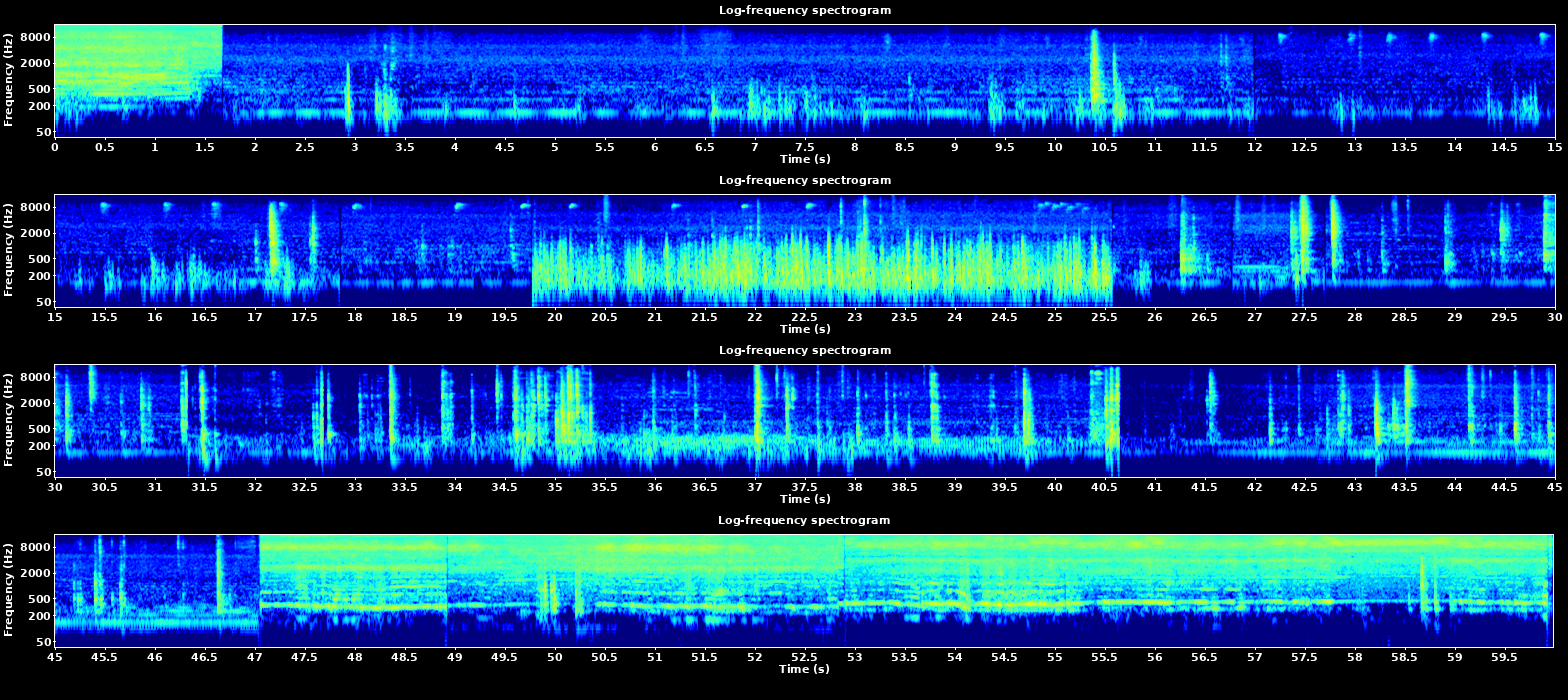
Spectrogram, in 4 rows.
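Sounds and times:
angle grinder sanding wood: 0.0 - 1.7, 47.0 - 59.9.

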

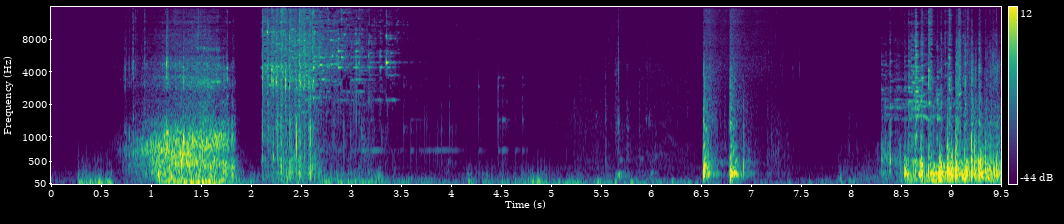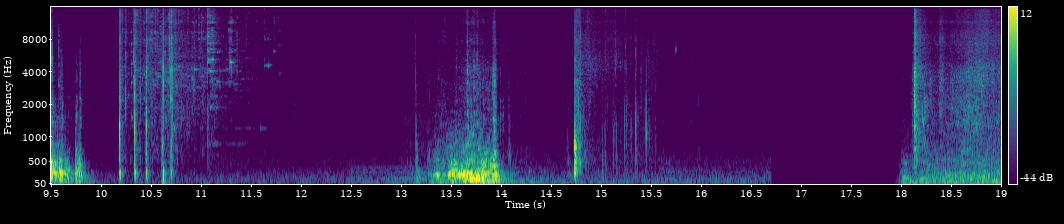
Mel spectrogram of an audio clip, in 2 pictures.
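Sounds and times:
glass shattering: 2.1 - 4.6, 10.3 - 12.0
glass shards clinking: 2.1 - 4.7, 10.8 - 11.9.

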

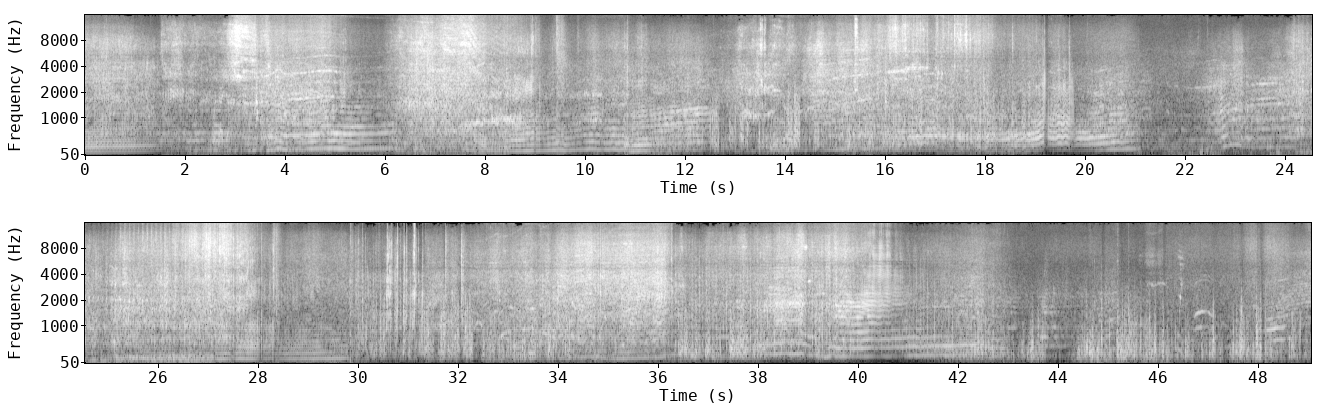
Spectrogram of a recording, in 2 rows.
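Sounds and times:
rally car engines revving: 0.0 - 49.0.

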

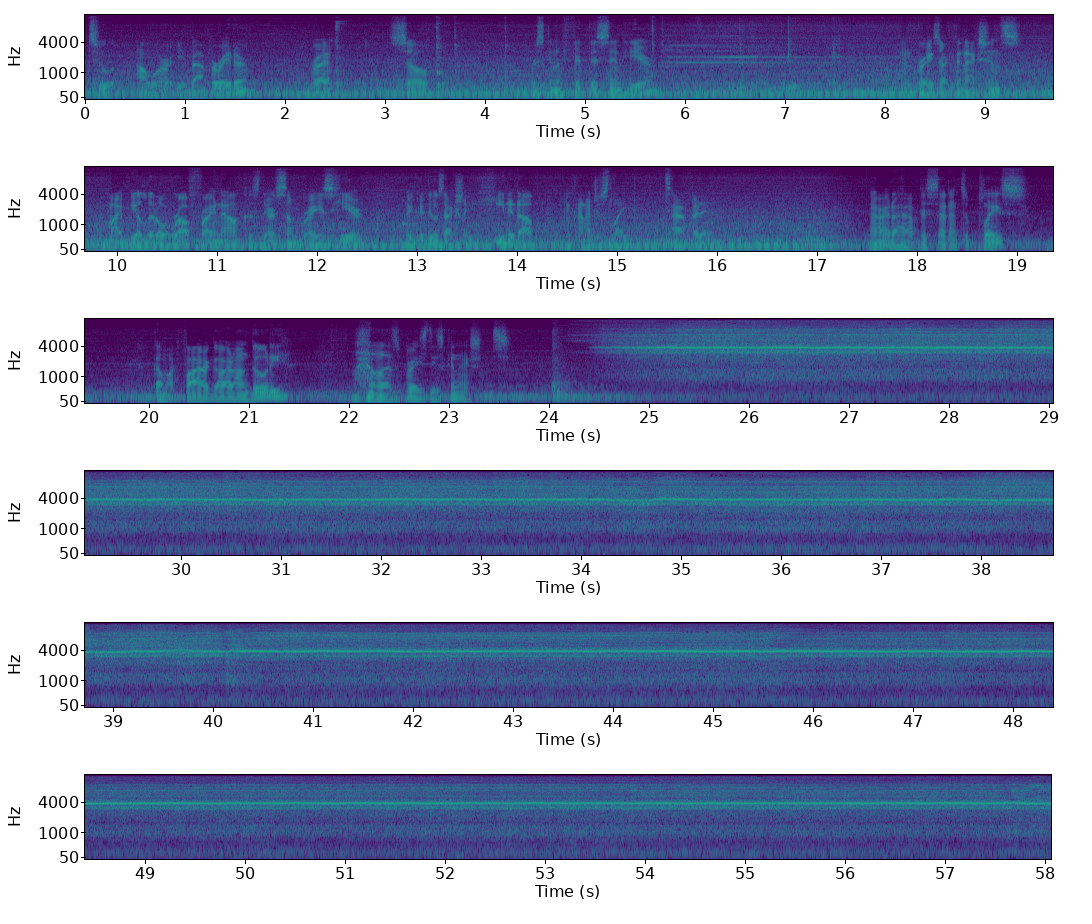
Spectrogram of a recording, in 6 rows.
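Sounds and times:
steady high whistle: 4.5 - 15.0, 24.2 - 58.0
torch flame hissing: 24.3 - 58.0.

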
